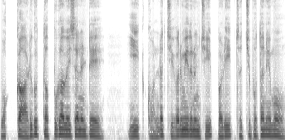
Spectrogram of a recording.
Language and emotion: Telugu, fearful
